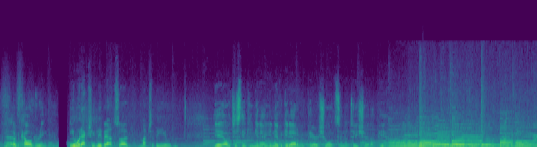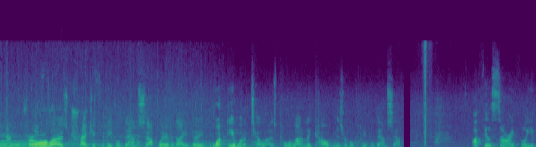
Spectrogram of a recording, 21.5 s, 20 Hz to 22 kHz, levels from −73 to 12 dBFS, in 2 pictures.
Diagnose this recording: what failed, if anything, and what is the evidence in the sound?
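Digital broadcast dropout, at the reception and decoding stage. The sound fades out over about 3 ms and goes silent from 1.16 to 1.33 s, and again from 18.80 to 18.93 s. Those gaps of about 160 ms and 128 ms fit whole lost frames of roughly 32 ms each, five and then four. The receiver muted while frames were missing or failed their checks, and that part of the programme is gone. The brief fade and the frame-sized lengths set this apart from a buffer underrun.

A block of digital silence sits at 8.45 s, at the driver or buffer stage. It is a hole of about 4 ms with no fade at either edge, so the abrupt drop to silence and the jump back are heard as a tick or dip rather than as silence. The output buffer was most likely not filled in time and zeros went out instead. The hard edges and the very short, non-frame length distinguish it from the muting dropouts.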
